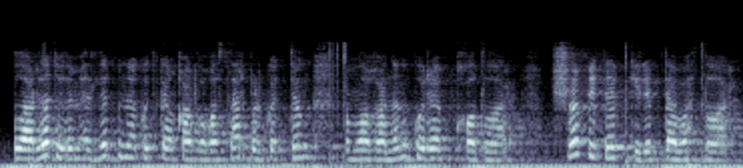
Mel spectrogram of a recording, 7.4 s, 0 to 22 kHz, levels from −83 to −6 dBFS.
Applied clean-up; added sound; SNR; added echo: none; Engine / Car; 7 dB; reverberation time 1.4 s.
